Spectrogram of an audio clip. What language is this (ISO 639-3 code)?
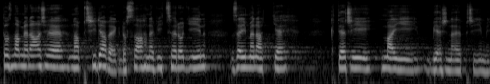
ces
